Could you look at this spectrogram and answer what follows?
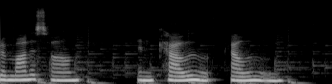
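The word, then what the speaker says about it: Kowloon: Cowoon. I think it's Cowoon. Cowoon. I I don't think the L the L is not pronounced.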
